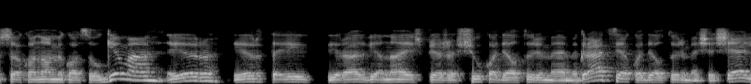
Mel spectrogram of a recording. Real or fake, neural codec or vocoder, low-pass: real; none; 5.4 kHz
